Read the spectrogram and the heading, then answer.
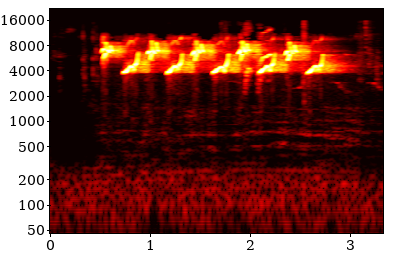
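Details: Male cinereous tit song, used to train and lure birds. A single bright run of about eight high two-note whistles repeats rapidly and evenly over a low background hum.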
